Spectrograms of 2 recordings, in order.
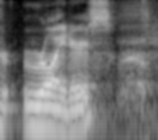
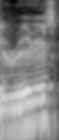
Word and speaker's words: Reuters: This is Reuters. I like to say Reuters, but I think you're supposed to pronounce it Reuters.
